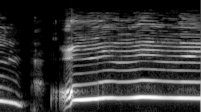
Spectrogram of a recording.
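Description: A high-pitched human voice wailing in a long, drawn-out crying tone. One held note breaks off about a quarter second in, and after a short gap a second, slightly higher note rises in and is held steady.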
